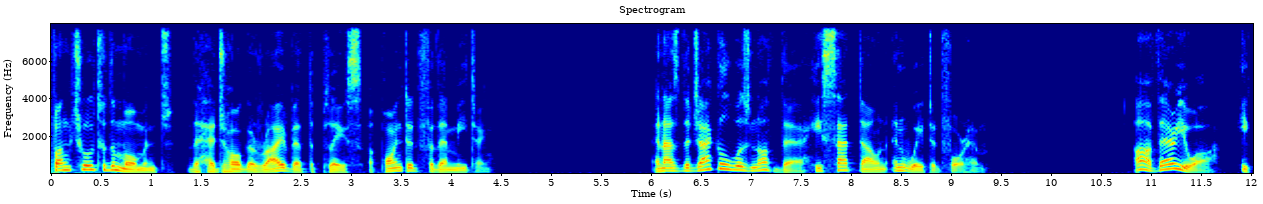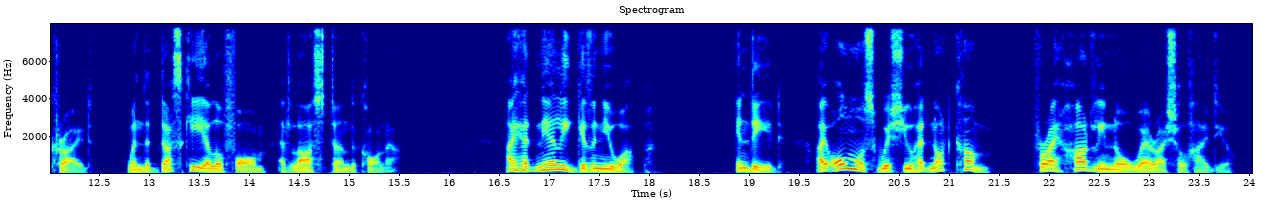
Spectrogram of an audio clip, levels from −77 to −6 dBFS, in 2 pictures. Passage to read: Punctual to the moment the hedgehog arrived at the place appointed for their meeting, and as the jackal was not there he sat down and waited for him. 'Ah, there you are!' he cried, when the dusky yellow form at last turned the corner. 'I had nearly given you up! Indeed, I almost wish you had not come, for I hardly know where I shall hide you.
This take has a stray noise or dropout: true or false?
false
